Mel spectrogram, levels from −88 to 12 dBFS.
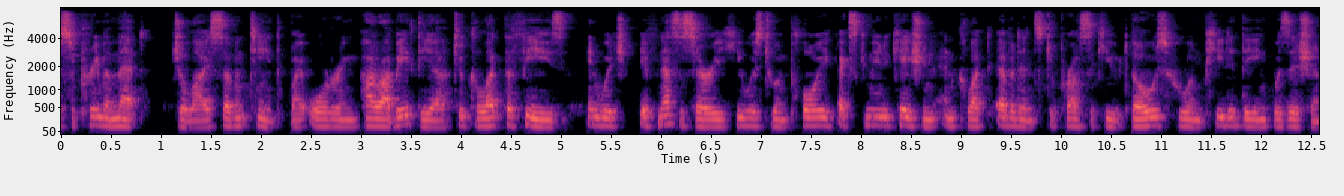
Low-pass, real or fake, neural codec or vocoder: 7.2 kHz; real; none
